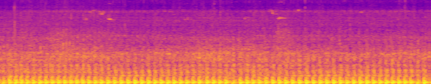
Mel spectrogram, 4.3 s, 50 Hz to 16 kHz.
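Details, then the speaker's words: Chinese 200cc Honda-clone quad bike, warmed up after riding, choke half on: single-cylinder idle with an uneven, stumbling beat as firing pulses drop out. It misses and tends to stall, and the misfire was traced to a failing spark plug. "I think that's a fair demonstration of the problem. You can hear it missing and farting."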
